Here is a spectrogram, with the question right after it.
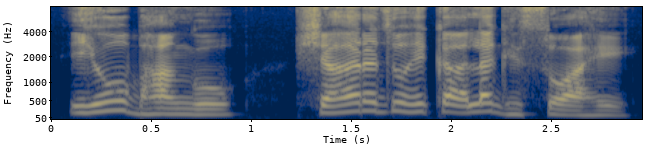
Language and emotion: Sindhi, neutral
